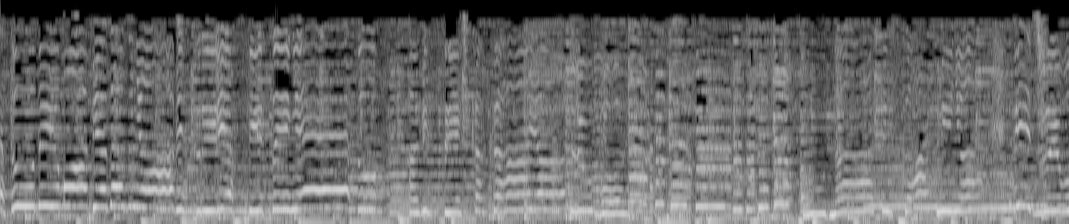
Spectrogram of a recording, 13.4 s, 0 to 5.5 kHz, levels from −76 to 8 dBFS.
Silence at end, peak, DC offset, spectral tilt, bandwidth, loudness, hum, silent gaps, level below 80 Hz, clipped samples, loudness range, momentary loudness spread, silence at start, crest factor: 0 s; 0 dBFS; under 0.1%; -7.5 dB/octave; 5.4 kHz; -11 LUFS; none; none; -38 dBFS; under 0.1%; 1 LU; 3 LU; 0 s; 10 dB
